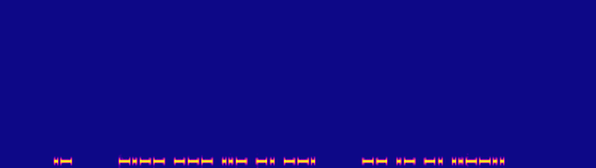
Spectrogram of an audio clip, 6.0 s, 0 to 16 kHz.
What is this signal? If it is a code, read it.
Morse code, heard as a keyed tone, about 34 wpm, 700 Hz. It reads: A YOUNG MAN?
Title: 2x Word-Spacing - Sentences from Top 400 Words - 35wpm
